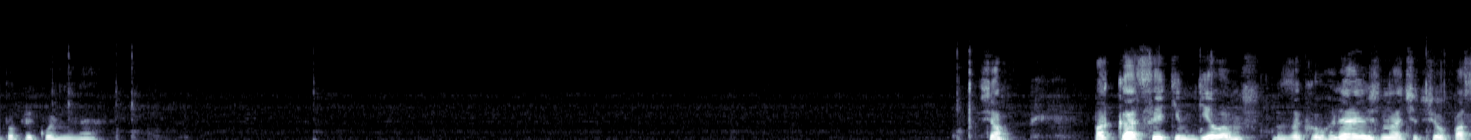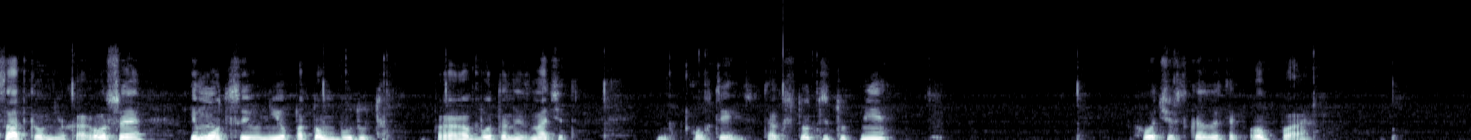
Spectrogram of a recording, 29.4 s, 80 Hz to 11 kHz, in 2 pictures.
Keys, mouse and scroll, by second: 0.7 click, 1.5 click, 3.4-9.9 drag, 11.4 click, 14.0 shift+middle click, 14.6 middle click, 16.1-18.2 middle drag, 18.8-19.4 shift+middle drag, 20.3 middle click, 21.9 middle click, 23.2-25.8 middle drag, 26.8-28.2 drag, 28.9-29.4 middle drag.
